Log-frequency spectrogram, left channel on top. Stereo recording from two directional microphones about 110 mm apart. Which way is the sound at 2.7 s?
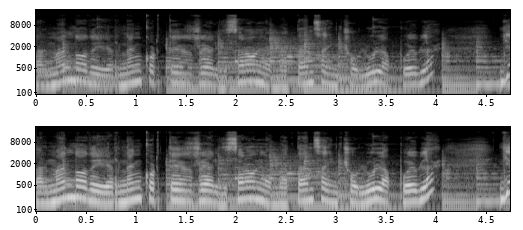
25° right (ahead or behind).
